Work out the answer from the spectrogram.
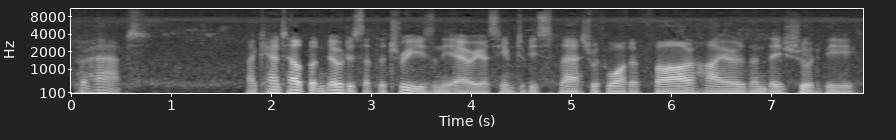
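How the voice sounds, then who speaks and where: A woman voicing a very deep, cryptic toad. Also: a little slow, slight background noise. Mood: dry. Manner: dry, formal, cryptic phrasing. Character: cryptic, formal talking toad sidekick.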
